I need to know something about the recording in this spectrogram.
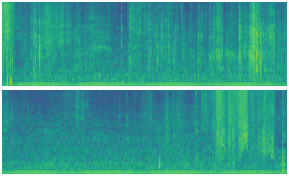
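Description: A cardboard takeaway chicken box being handled and opened close to the microphone: a knock at the start, then scattered scrapes and crinkling rustles, over a steady low hum.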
